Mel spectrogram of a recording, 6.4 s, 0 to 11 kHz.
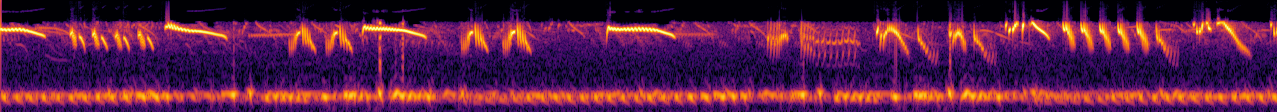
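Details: Black grouse males gathered at a spring-field lek in western Russia in May 2019 give a constant, rapidly pulsed low bubbling; above, other birds add slurred whistles and quick chirp series.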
